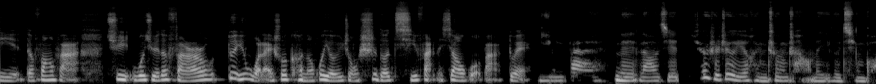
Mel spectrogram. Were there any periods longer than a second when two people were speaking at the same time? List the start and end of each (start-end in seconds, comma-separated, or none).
none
